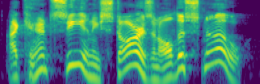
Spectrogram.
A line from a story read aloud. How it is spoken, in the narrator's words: Santa blurted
